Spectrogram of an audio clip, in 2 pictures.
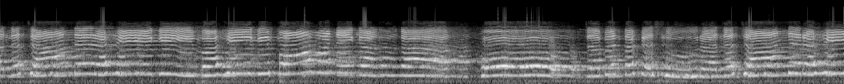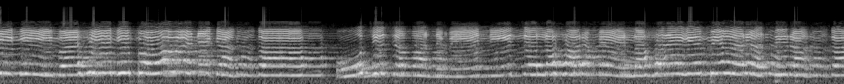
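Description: A young girl singing a patriotic song solo into a handheld microphone, with no instruments, in long wavering held notes and brief breaths between phrases.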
